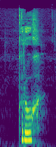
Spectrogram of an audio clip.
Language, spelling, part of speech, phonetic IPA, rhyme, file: Czech, kruh, noun, [ˈkrux], -rux, Cs-kruh.ogg
- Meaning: 1. disc (circular plate) 2. wheel 3. circle (group of associated people)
